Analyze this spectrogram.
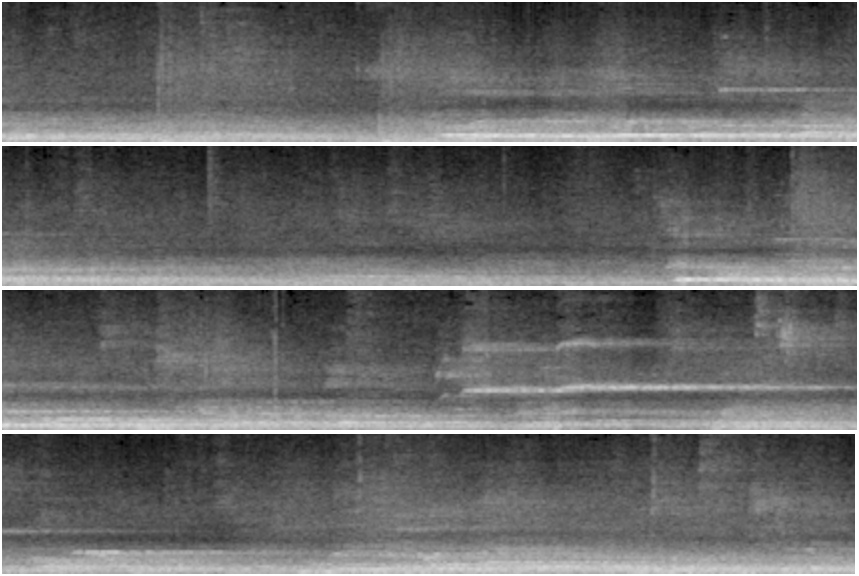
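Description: A crowd of young people chatters loudly in a large echoing hall.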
